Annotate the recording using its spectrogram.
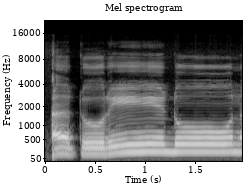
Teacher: ری یا مدہ ہے، ایک الف کی مقدار کے برابر کھینچ کر پڑھیں گے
